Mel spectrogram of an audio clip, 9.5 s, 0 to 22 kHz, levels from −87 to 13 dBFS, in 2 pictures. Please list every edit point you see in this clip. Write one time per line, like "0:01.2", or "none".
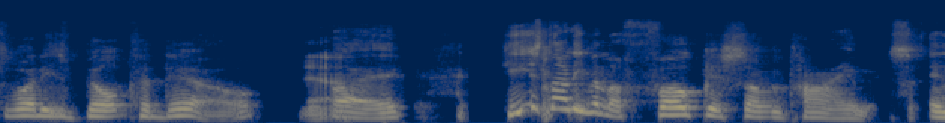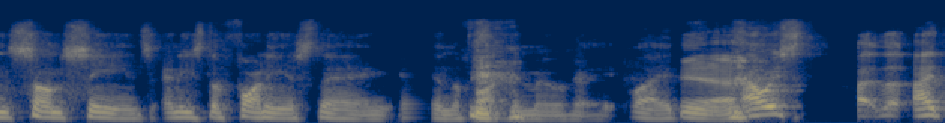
0:02.3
